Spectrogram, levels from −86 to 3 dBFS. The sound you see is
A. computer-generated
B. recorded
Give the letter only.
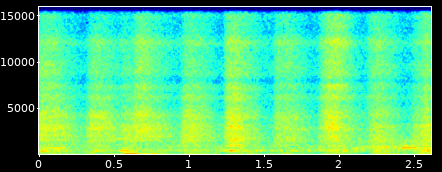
A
